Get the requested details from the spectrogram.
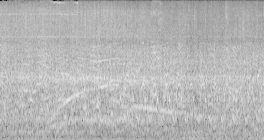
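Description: A fire engine's siren wails, rising and falling.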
